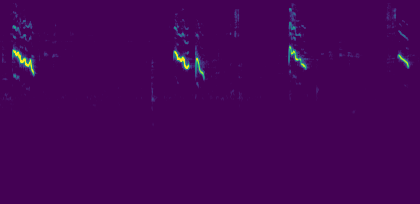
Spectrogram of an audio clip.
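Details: Lemon-bellied white-eye 'ciak ciak' call used to coax silent birds into song: high, downslurred chirps, some single and some in quick pairs, repeated roughly once a second against faint background hum.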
